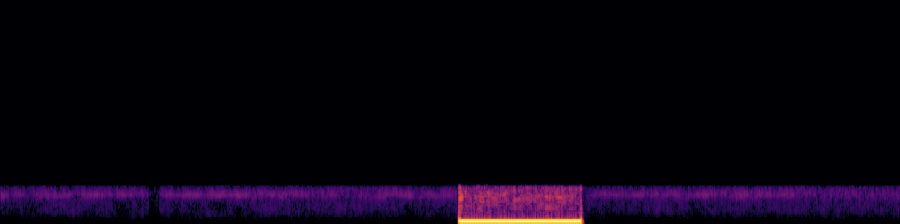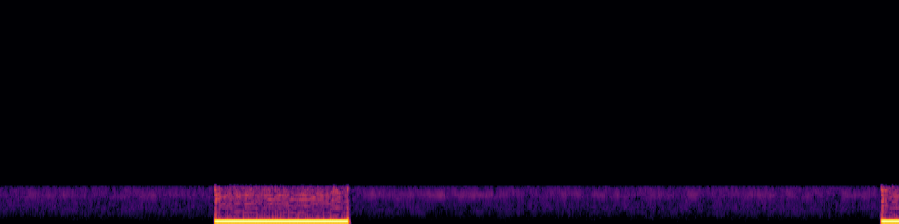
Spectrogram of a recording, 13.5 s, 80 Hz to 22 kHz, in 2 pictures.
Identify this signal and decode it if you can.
Ringback tone (Europe, 425 Hz).
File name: out- -2020- - - .11222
